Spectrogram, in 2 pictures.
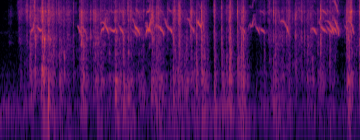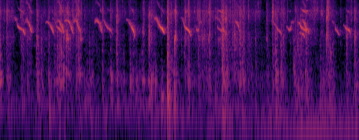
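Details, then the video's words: Many domestic chicks peeping together: thin, high, downward-sliding peeps repeated rapidly and steadily throughout, over constant rustling and frequent sharp clicks and taps. "Цыплята / chickens"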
